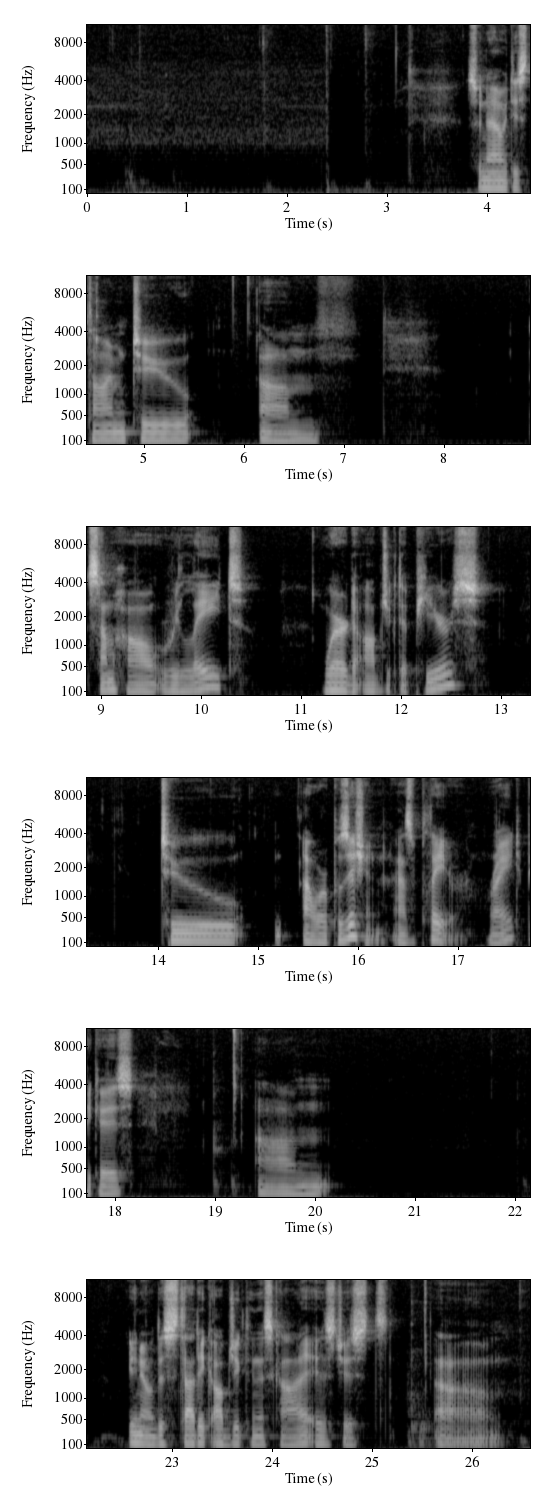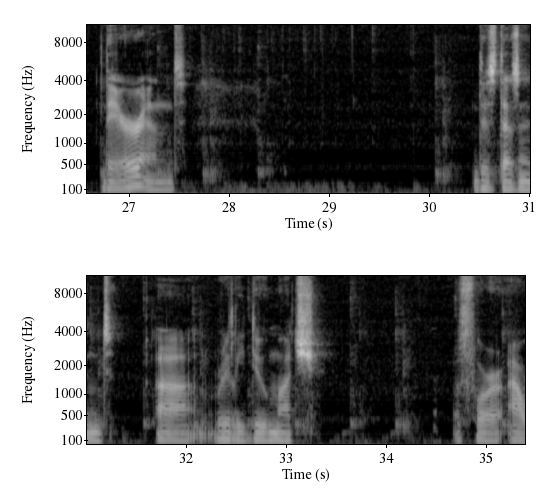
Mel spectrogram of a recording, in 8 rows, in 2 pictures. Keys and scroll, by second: 2.9 shift+F9, 3.0 shift+F9, 27.0-35.3 typing.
